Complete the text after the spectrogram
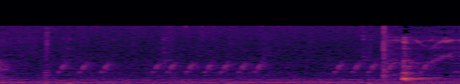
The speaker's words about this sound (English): Pac-Man. That's what it sounds like, you're right. It's the clock.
